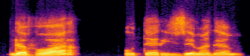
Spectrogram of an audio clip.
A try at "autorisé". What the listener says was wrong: Jadi di OT itu O bukan E. O. O. Auto. O. Autorisé.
